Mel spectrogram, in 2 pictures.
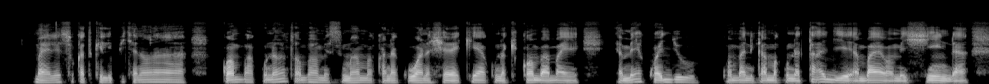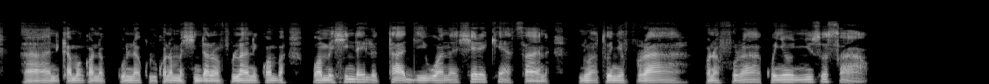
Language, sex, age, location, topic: Swahili, male, 18-24, Nakuru, government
